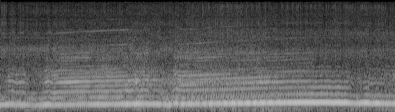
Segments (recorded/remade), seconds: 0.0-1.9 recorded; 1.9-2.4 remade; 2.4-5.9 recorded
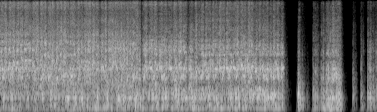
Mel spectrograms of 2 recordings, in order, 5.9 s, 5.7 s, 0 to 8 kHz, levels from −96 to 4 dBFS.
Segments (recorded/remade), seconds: 0.0-0.4 recorded; 0.4-2.1 remade; 2.1-5.7 recorded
